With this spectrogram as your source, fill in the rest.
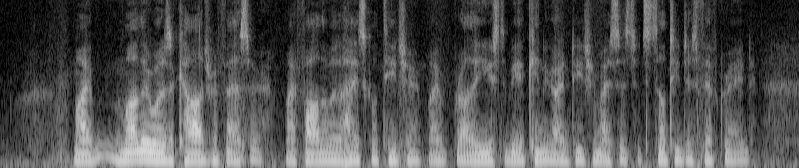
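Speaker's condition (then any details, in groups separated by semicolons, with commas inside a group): Parkinson's disease; some speech issues, ice water harms vocal cords, drinks warm water, speech therapy judged unnecessary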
